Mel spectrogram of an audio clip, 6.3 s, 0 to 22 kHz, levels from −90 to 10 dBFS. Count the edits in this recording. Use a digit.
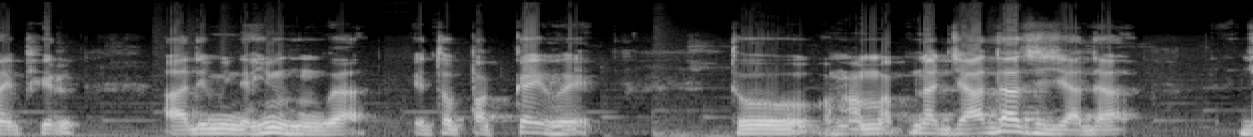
0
